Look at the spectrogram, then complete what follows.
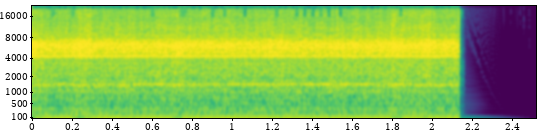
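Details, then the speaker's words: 1980 Triumph TR7 after water pump repair with refaced impeller seat: steady idle just under 1,000 rpm, smooth low drone with faint steady whine, no knocks; healthy. "an see just roughly under a thousand rpm she's ticking over quite nicely"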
